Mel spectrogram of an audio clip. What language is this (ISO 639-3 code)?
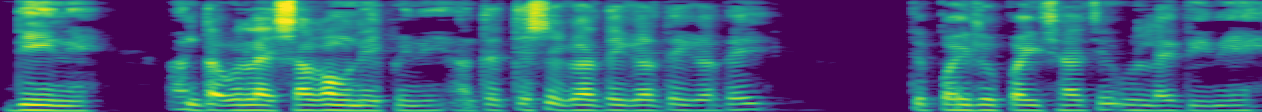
nep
